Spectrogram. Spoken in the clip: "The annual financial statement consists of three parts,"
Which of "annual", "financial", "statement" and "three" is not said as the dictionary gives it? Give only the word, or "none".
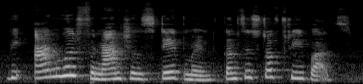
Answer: three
